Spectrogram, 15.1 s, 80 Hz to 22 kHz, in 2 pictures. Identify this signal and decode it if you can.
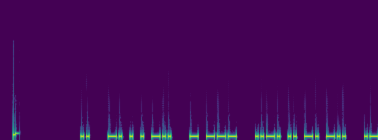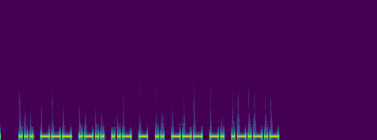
Morse code, heard as a keyed tone, about 22 wpm, 700 Hz. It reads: I NEED TO FIND A SOLUTION.
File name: practice / 22wpm / Sentences with 3-Word Phrases - 22wpm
